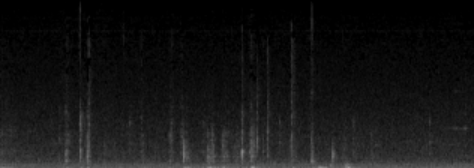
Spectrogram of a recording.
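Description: Faint, irregular light clicks and taps of small objects being handled, with a cluster of them in the middle seconds.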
